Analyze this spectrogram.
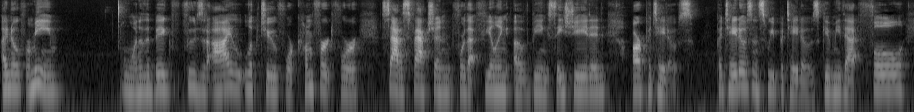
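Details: Adult woman speaking; normal voice after recovery from spasmodic dysphonia.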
